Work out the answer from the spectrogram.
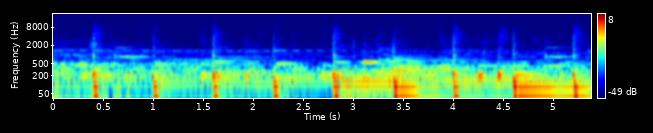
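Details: Rhythmic instrumental music with a steady beat and sustained notes, without any animal sound.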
